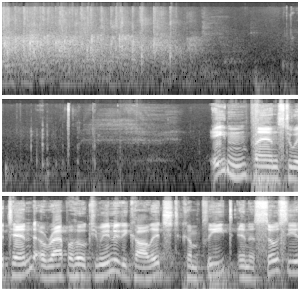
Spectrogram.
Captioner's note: cheering and applause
